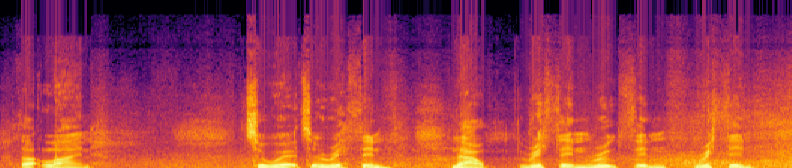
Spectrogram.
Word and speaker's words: Ruthin: Now, Ruthin, how do you say that? Now, my Welsh correspondent, who I'll blame for this if I'm getting it wrong, he's saying it's pronounced Ruthin or Ruthin.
